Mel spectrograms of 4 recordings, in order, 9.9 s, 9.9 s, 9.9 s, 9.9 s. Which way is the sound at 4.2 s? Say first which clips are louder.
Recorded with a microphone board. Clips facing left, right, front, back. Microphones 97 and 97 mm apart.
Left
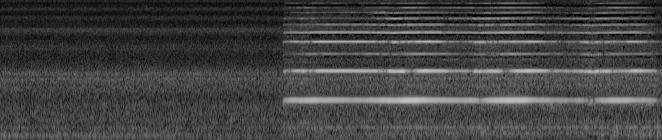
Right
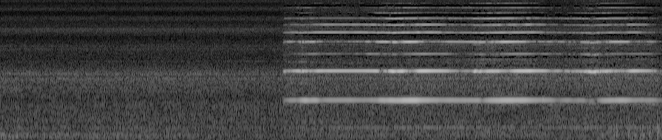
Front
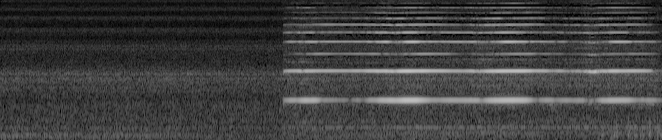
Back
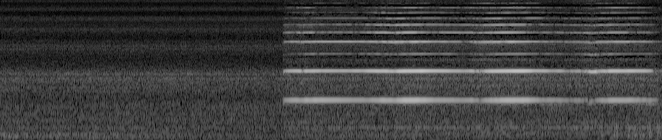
Left 5 dB, front 2 dB; 90° left.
